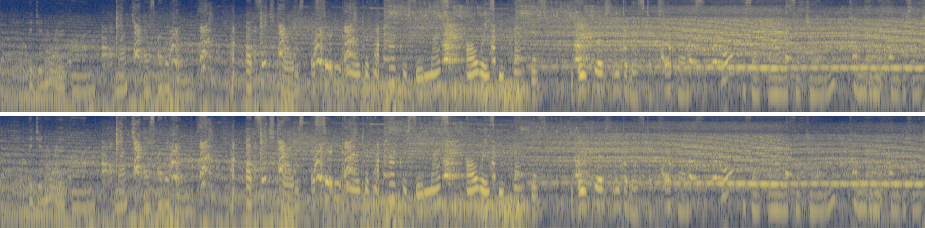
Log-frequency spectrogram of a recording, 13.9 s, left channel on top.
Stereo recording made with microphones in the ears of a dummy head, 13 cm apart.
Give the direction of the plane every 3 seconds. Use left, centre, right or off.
right, right, centre, left, left.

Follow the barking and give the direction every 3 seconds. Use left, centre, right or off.
right, centre, left, left, left.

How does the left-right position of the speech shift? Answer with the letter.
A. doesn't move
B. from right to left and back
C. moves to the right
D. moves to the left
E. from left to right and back
D.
